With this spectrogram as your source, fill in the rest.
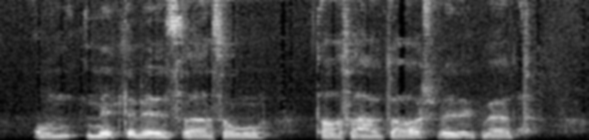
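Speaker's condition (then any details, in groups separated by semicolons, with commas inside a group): ALS; reduced air makes talking effortful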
